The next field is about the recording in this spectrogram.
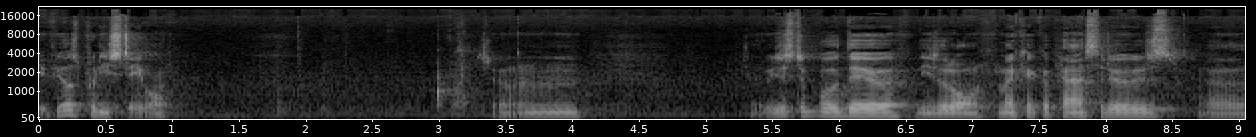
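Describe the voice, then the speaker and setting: A man giving an unscripted hands-on walkthrough, musing aloud in a tentative, halting way. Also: on the low side, darkish tone. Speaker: radio repair hobbyist presenting. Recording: roomy echo, background noise, varying distance.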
